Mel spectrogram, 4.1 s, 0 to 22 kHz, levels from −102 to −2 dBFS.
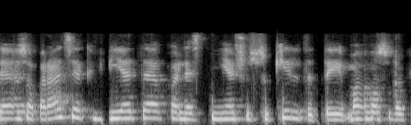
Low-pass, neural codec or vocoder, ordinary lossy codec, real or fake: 7.2 kHz; none; AAC, 32 kbps; real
